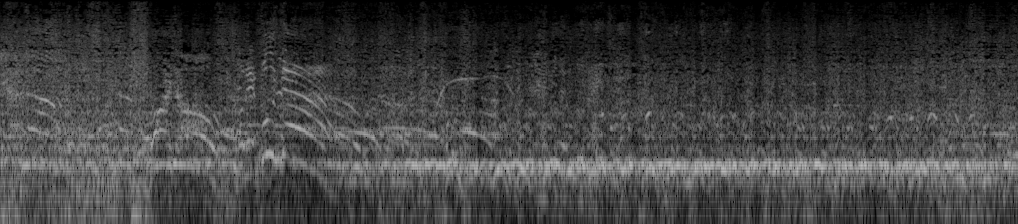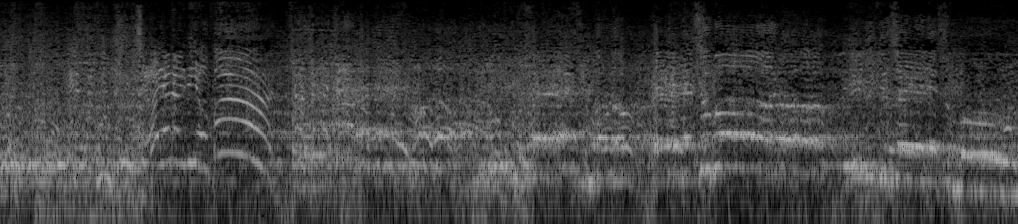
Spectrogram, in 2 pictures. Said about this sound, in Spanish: Estos cánticos, repito, eran fuera de Mestalla y así le daban la bienvenida al delantero brasileño del conjunto madridista.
